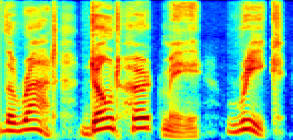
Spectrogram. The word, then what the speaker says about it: Reek: My name is Reek. It rhymes with leak.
